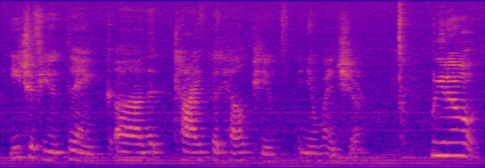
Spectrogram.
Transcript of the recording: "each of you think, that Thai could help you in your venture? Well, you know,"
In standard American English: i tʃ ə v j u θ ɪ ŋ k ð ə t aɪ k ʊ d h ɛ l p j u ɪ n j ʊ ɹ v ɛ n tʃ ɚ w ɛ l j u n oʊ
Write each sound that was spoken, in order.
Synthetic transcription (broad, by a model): i tʃ ə v j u θ ɪ ŋ k ð ə t aɪ k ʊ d h ɛ l p j u ɪ n j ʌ ɹ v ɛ n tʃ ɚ w ɛ l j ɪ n oʊ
